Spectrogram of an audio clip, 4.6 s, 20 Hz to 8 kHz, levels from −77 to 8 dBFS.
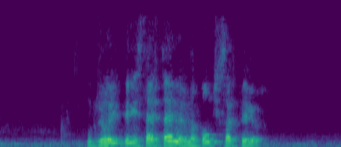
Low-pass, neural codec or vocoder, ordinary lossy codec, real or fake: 7.2 kHz; codec, 16 kHz, 4 kbps, FreqCodec, smaller model; MP3, 48 kbps; fake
